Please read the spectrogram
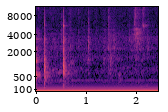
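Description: A series of light clicks, about two a second, over a steady low hum.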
